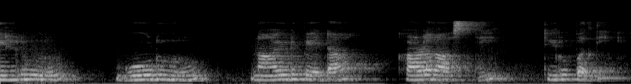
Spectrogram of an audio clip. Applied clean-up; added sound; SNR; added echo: neural separator model SepFormer DNS4.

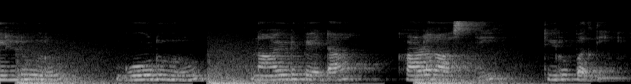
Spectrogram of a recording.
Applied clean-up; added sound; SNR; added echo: none; Boom; 2 dB; reverberation time 0.8 s.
